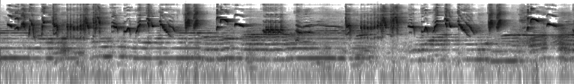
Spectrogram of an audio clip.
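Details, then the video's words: Oriental magpie-robin, a kept bird singing vigorously: a rich, varied run of loud whistles, slurred notes and short chattering phrases in quick succession, with brief pauses, over a steady low electronic-sounding tone. "KICAUAN BURUNG KACER GACOR"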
